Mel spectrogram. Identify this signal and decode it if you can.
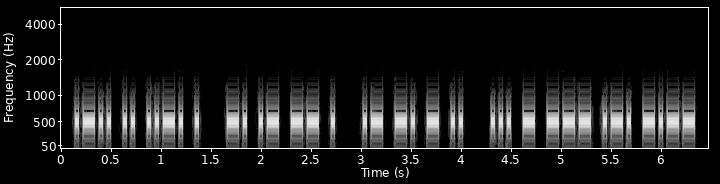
Morse code, heard as a keyed tone, about 30 wpm, 500 Hz. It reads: LIFE NAME ANTI STORY
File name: 632 Words 30WPM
